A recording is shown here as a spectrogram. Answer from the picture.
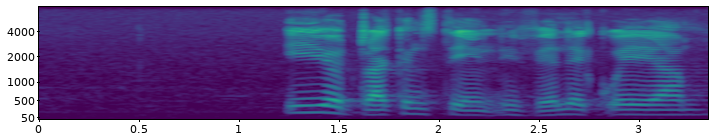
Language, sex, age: Xhosa, male, 28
